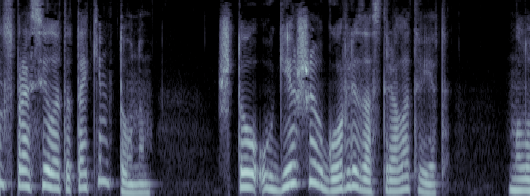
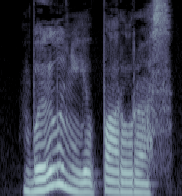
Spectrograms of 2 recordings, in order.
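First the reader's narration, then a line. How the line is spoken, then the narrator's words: Reluctant mumble. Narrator (Russian): неохотно промямлил Геш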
